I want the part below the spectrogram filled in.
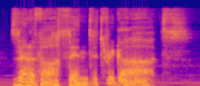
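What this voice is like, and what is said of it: Very deep voice, orcish accent. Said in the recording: “with a really deep voice with an orcish accent”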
